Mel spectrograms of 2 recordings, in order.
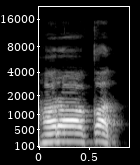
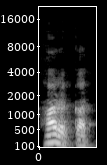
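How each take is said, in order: First: Each consonant carries a full a vowel, three syllables. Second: The r is half, giving two syllables har-kat. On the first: The speaker calls it wrong. "ह में भी अ की sound लिया रहे हैं और र में भी अ की साउंड... गलत हो जाएगा" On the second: The speaker calls it right. "आपको इसको उच्चारण करना है हरकत"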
